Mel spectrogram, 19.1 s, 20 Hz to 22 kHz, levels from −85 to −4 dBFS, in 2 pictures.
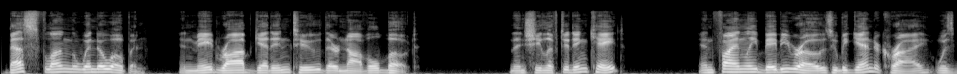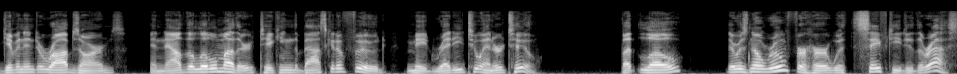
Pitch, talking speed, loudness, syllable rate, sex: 130 Hz, 185 wpm, -18 LUFS, 5.1 syllables/s, male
